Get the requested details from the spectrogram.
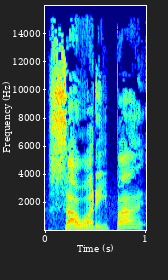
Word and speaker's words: Sahuaripa: This is called the, I would pronounce it Sahuaripa. It's like saguaro and IPA put together, okay.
